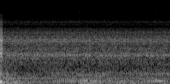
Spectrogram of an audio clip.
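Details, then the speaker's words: Car engine started after a problem was worked on, with spark plugs involved: settles into a smooth, even idle with a steady low hum and no misses or knocks. It runs normally and appears fixed. "so it looks like it sounds like we fixed it so let's see what it's like on the drive home"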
